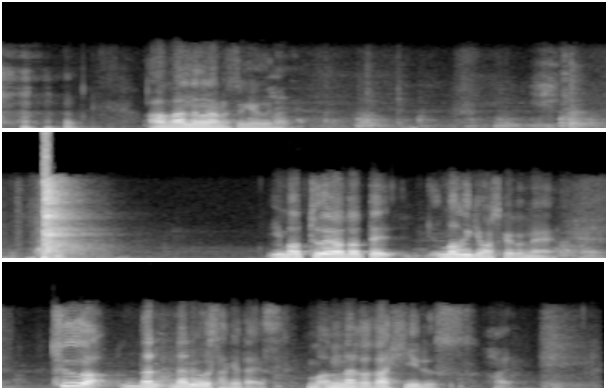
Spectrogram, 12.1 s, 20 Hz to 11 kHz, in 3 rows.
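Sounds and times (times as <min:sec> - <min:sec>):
golf driver striking ball: 0:04.2 - 0:05.0.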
